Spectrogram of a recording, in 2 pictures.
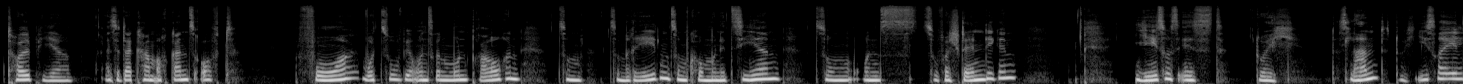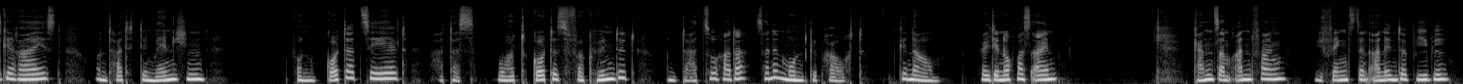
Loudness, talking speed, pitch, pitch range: -19 LUFS, 135 wpm, 210 Hz, 195-240 Hz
